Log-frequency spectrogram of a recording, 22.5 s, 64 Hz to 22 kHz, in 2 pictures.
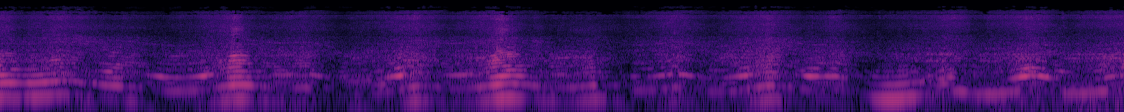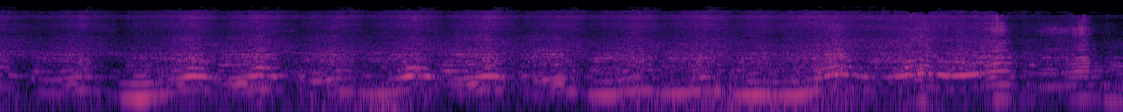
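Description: BMW N54 twin-turbo inline-six of a 2007 335i revved hard during a burnout, the engine note rising and falling about once a second, over the steady hiss of the rear tyres spinning on the pavement.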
